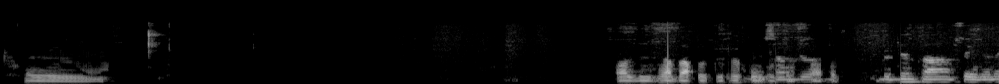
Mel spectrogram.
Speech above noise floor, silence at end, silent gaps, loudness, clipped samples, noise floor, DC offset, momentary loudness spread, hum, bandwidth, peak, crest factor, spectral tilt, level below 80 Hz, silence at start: 55 dB; 0 s; 1.26-1.46 s, 1.76-2.01 s, 2.11-2.51 s, 2.60-2.96 s, 3.03-3.57 s, 5.99-6.03 s; -30 LUFS; under 0.1%; -83 dBFS; under 0.1%; 16 LU; none; 7.8 kHz; -8 dBFS; 26 dB; -5.5 dB/octave; -64 dBFS; 0.25 s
